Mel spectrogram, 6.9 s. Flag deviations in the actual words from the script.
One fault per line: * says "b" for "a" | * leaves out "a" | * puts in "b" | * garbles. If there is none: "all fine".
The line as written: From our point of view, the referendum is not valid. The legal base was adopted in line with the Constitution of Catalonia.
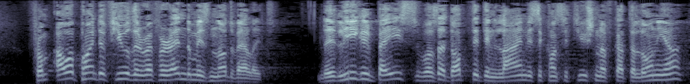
all fine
